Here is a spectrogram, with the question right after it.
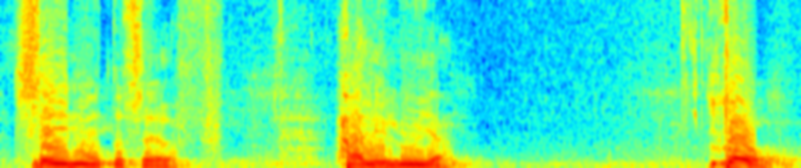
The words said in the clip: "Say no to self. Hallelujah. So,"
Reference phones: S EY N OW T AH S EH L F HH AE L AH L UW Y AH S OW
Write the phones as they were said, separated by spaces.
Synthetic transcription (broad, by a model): S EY N OW T AH S EH L F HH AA L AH L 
